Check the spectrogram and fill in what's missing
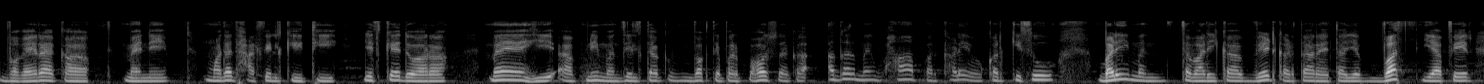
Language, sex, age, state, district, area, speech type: Urdu, male, 30-45, Uttar Pradesh, Shahjahanpur, rural, spontaneous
